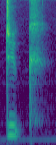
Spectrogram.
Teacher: we want to keep the U, which is that long U sound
